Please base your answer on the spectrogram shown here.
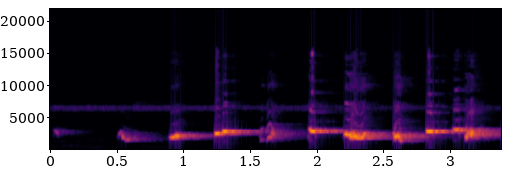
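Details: Yellow-vented bulbul delivering a short burst of long-trill song, a few soft notes building into loud, clear, rising whistles and liquid chirps in rapid succession.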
